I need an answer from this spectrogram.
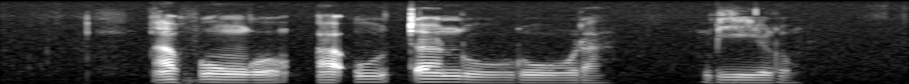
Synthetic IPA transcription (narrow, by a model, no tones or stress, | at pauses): aɸuŋɡɔ̰aʔutʼanduɺuɺa | mbiːɺɔ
